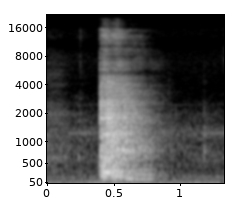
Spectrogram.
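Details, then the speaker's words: Adult male podcaster coughing repeatedly while talking, then apologizing for coughing so much. "um but sorry for coughing so much"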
